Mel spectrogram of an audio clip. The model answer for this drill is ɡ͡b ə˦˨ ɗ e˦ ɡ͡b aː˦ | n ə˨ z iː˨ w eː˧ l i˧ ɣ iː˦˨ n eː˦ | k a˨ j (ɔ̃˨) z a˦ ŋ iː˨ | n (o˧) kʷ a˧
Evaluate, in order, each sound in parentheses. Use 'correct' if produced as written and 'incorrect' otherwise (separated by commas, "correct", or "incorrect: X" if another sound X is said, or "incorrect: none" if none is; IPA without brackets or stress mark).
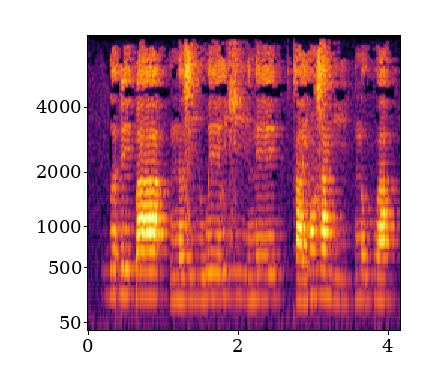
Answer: incorrect: ɔ̃˦, correct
